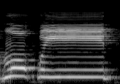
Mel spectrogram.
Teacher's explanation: یا ساکین ہے، اس سے پہلے والے حروف کے نیچے زیر ہے تو یہاں یا مدہ بنے گا. یا مدہ کے بعد تا کا سکون عارضی آ رہا ہے، یہاں مد عارض وقفی بنے گی جسے ہم 3 الف کے برابر کھینچ کر پڑھیں گے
